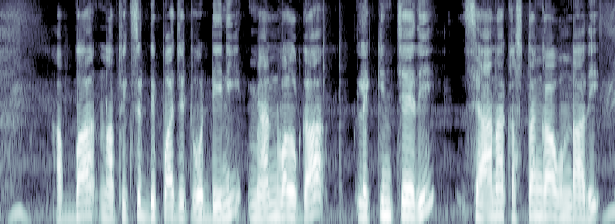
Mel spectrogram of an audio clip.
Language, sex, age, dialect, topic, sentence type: Telugu, male, 31-35, Southern, banking, statement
